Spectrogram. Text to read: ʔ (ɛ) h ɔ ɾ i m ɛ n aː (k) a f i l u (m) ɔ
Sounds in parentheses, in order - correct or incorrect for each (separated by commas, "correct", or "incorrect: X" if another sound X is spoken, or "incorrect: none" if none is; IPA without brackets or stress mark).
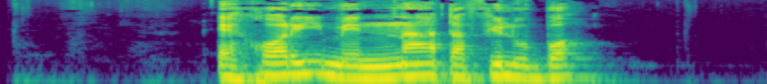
correct, incorrect: t, incorrect: b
